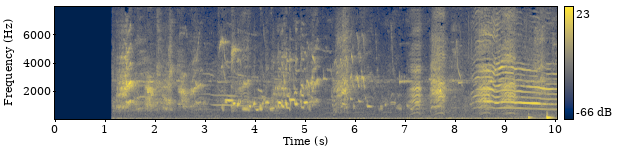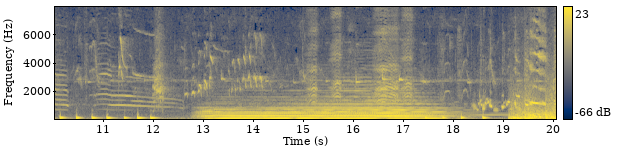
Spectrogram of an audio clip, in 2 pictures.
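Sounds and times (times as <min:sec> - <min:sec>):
steady low drum beat: 0:09.5 - 0:12.2, 0:12.8 - 0:20.0
birds warbling and squawking: 0:09.5 - 0:20.0.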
